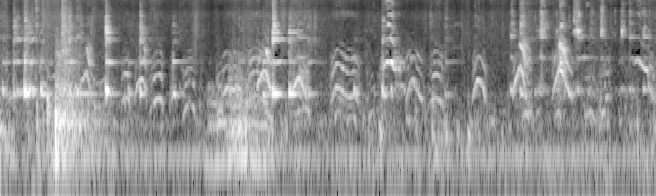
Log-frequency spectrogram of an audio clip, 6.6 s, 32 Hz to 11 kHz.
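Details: Spanish Mastiff on a farm on 29 January 2021, giving rapid, high, squeaky whines and yelps that rise and fall in quick bursts, with clanking like a cowbell and a person's voice nearby.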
